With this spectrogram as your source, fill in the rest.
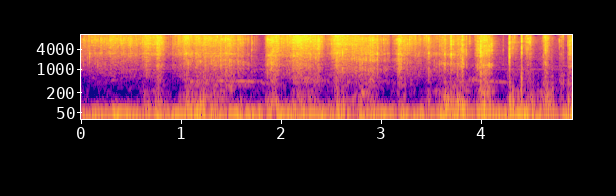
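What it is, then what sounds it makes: Plastic hair roller. Long nails and fingertips scratch and tap a small, hollow, spiky-textured pink plastic hair roller. The result is a close, continuous crinkly scratching with bright, high edges, broken by irregular light taps over a steady low rumble.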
